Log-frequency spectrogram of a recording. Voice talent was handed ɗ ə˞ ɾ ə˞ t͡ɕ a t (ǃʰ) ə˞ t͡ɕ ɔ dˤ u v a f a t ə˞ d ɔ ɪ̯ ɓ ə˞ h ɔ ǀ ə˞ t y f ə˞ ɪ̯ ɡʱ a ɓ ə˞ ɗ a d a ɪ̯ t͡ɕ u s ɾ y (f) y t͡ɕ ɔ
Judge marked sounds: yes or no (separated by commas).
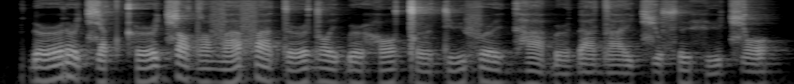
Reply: no, no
